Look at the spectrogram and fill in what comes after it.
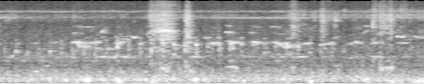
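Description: Small birds chirping faintly over low outdoor background noise, with a brief rustle about a second and a half in.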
